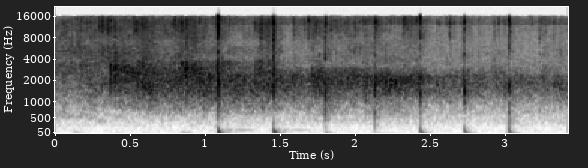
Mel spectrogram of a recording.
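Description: A church congregation at a Sunday service applauds as a crowd, with a continuous patter of clapping and several sharp, louder claps landing in a rough rhythm. The sound is moderately close, and there is no speech.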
